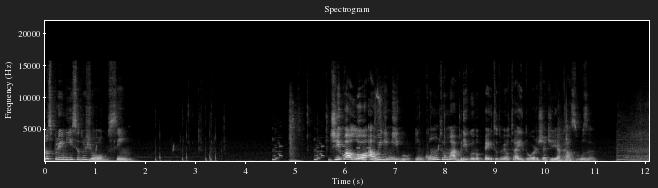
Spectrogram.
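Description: A young woman talks with animation into a microphone close by.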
